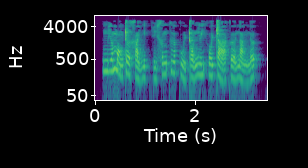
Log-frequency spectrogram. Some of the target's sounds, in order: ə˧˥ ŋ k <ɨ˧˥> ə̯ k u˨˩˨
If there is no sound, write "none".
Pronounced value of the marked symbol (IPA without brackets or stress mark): ɨ˧˥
